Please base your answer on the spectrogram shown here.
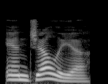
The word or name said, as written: angelia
